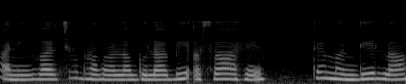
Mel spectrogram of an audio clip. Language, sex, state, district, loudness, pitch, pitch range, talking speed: Marathi, female, Maharashtra, Chandrapur, -32 LUFS, 235 Hz, 225-250 Hz, 130 wpm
